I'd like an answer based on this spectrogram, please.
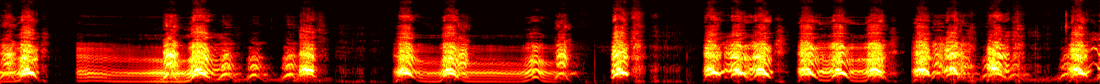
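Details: Angry white Rottweiler barking hard: harsh, loud barks in bursts and clusters, with a drawn-out growling stretch near the start and another before the fourth second, then rapid barking to the end.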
